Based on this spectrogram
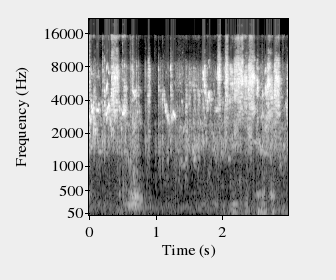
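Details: Pet budgies keep up a busy, high-pitched twittering chatter, quick scratchy chirps and squeaks tumbling over one another without pause.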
